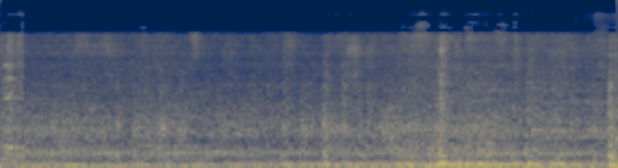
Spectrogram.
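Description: London Underground train running, heard from inside the carriage as a steady low rumble with a faint hum, growing a little louder near the end.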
